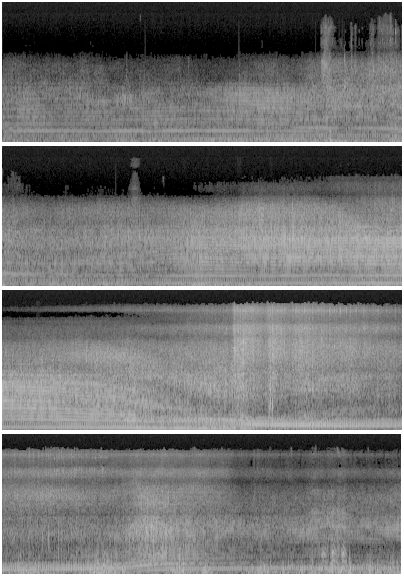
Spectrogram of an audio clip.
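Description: Light sport seaplane's propeller engine running steadily as it approaches low over the water, growing louder. About two-thirds of the way through, the engine note drops steeply as the pilot throttles back to set down on the water. It rises again near the end as power comes back up.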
